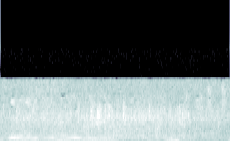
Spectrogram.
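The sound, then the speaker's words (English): Steady rain falls over a ruined North African town in a continuous, even hiss that fills the whole stretch without pause, with faint low murmuring voices buried underneath. “In a small dispensary set up in a house with windows blown out, a group of German soldiers huddle out of the rain.”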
